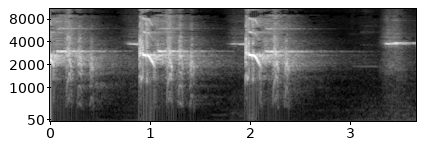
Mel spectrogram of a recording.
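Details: Irani teetar, a black francolin, uttering three rasping, scratchy phrases, each opening with a sharp downward-sliding note, about one per second, followed by a brief thin whistled tone at the end.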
